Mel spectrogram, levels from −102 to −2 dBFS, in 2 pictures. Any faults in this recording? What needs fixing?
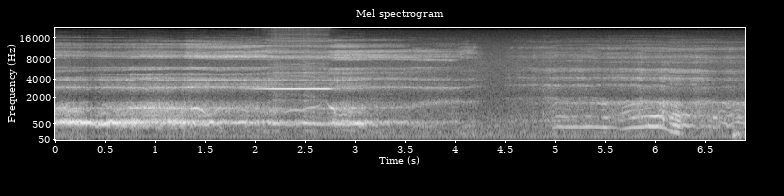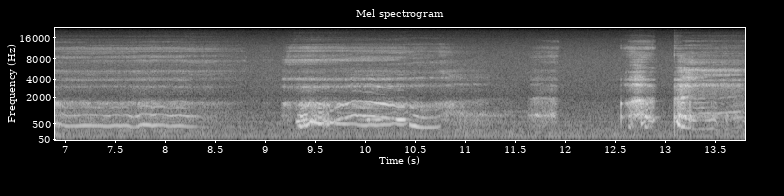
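A loudspeaker feedback squeal runs from 1.82 s to 2.89 s: a single tone at 2.8 kHz swells over a fraction of a second and settles a few decibels above the surrounding sound before cutting off. A microphone picked up the loudspeaker it was driving, and at 2.8 kHz the loop gain exceeded one, so that frequency fed on itself. To prevent it, lower the gain or separate the microphone from the loudspeaker.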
